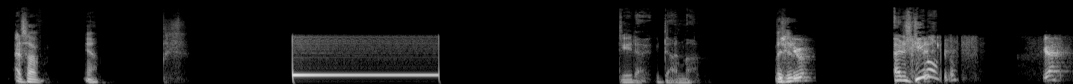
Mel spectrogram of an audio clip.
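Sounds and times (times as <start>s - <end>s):
speech: 0.2s - 1.0s, 6.2s - 7.0s, 7.8s - 8.2s, 9.0s - 9.8s, 10.4s - 10.7s
telephone ringing tone while calling: 2.9s - 4.4s.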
